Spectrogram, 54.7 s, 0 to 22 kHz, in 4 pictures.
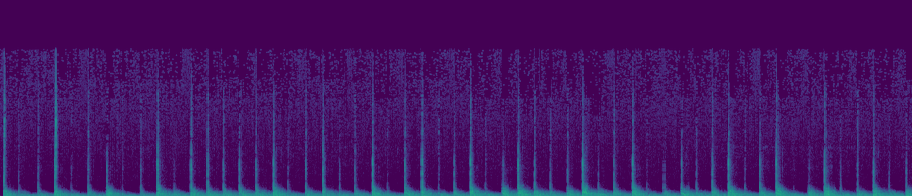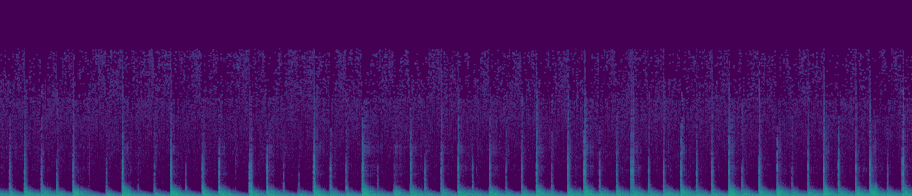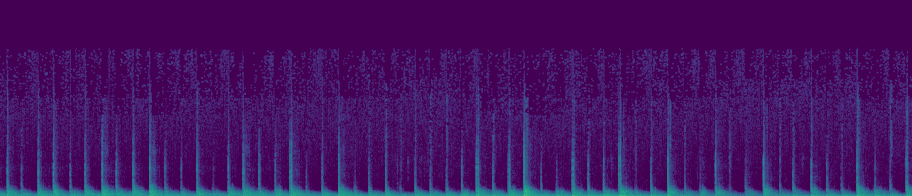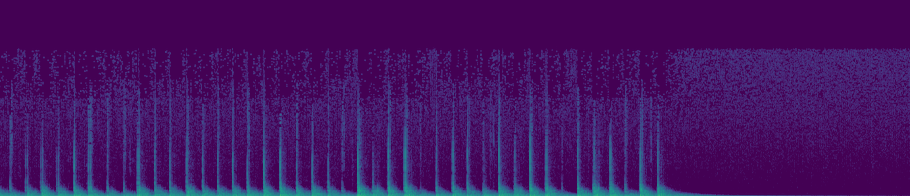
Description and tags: Shaman Hand Frame Drumming 05
Shaman Hand Frame Drum
Studio Recording
Rode NT1000
AKG C1000s
Clock Audio C 009E-RF Boundary Microphone
Reaper DAW
percs, drums, shamanic, shaman, percussion, drum, hand, bodhran, sticks, frame, percussive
